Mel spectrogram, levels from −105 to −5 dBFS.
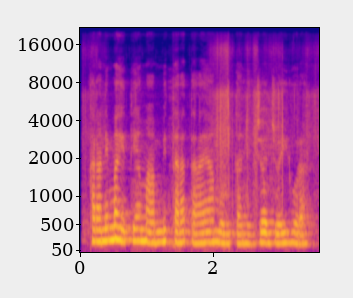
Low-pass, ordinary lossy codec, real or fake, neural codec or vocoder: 19.8 kHz; none; fake; vocoder, 44.1 kHz, 128 mel bands every 256 samples, BigVGAN v2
